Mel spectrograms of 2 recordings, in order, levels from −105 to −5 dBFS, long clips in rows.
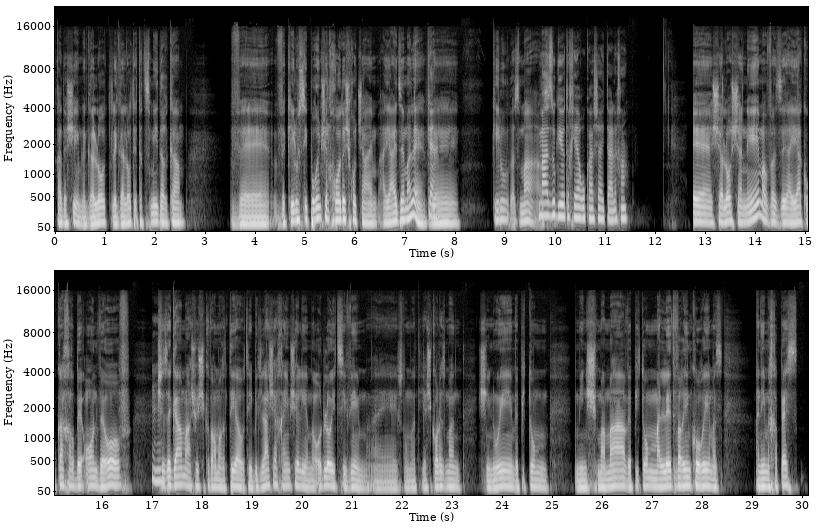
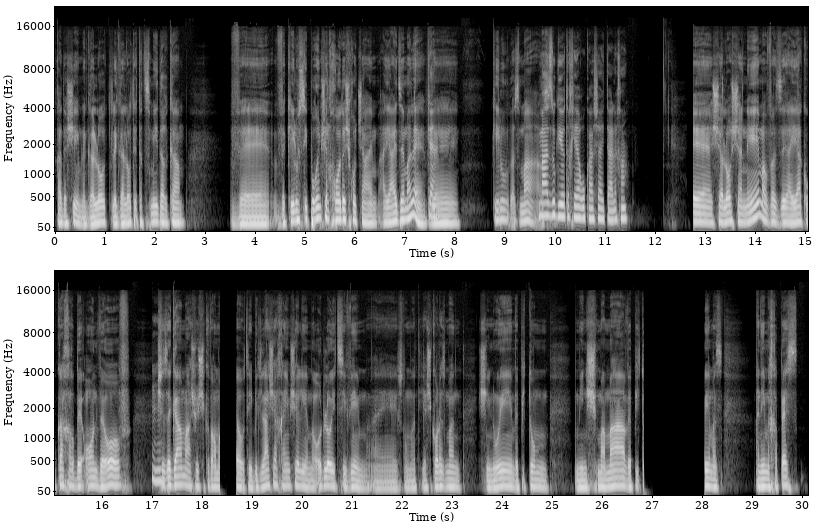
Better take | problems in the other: first | audio cutting out; at 18 s and at 27 s for 1 s

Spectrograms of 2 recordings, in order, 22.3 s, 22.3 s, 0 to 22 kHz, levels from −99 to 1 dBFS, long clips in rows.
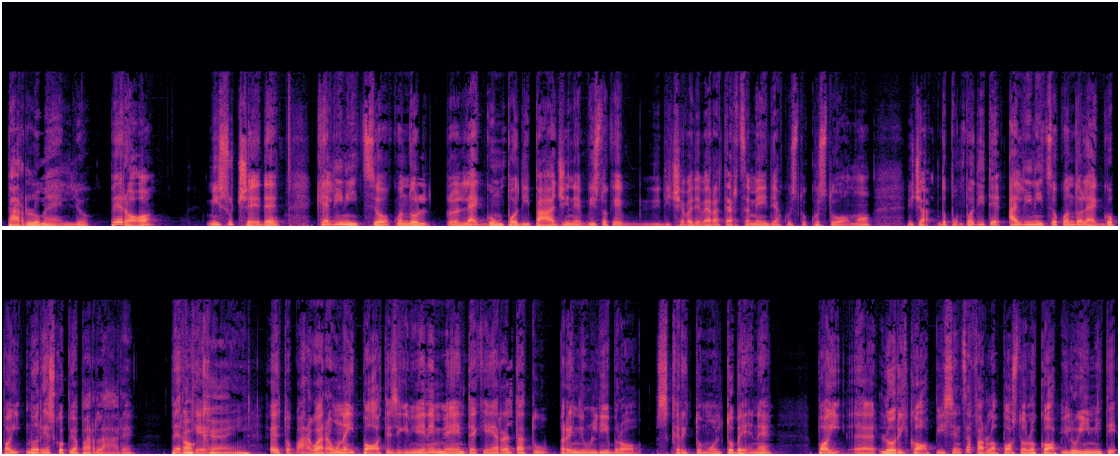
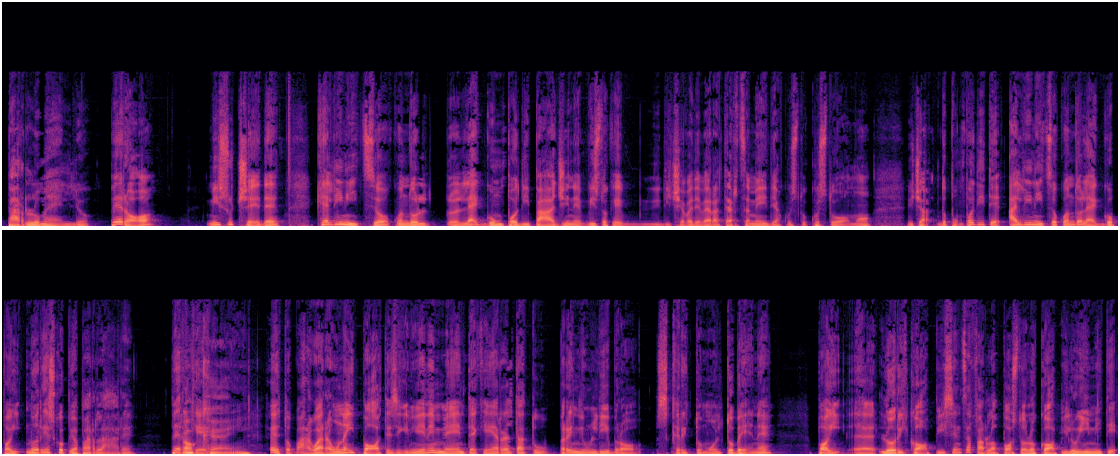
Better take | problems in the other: neither | none

